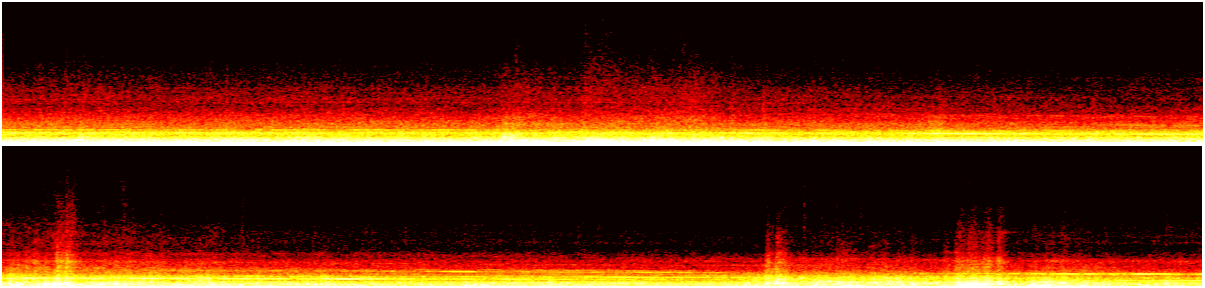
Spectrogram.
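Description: Cabin noise inside an Alstom Comeng electric suburban train: a steady low rumble of wheels on track, with a motor whine that falls slowly in pitch over the second half as the train slows for a station. Occasional knocks come from the wheels passing over rail joints or points.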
